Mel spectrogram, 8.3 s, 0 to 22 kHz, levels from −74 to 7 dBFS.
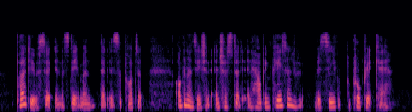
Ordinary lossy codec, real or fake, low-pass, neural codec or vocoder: none; fake; 7.2 kHz; codec, 16 kHz, 4 kbps, FreqCodec, smaller model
